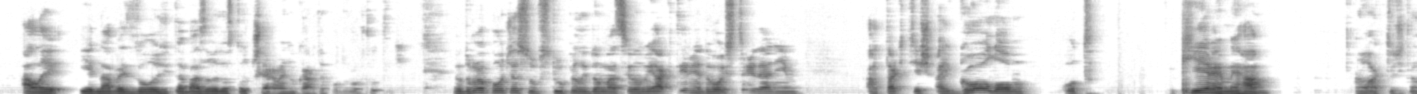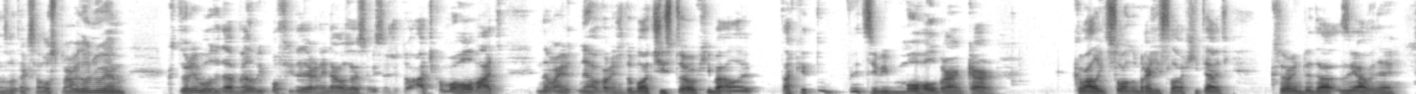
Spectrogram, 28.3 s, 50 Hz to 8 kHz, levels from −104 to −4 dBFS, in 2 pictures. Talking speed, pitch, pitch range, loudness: 135 wpm, 145 Hz, 130-155 Hz, -32 LUFS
